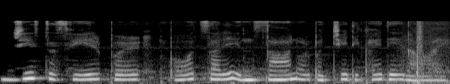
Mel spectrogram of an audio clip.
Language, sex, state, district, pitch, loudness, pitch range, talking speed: Hindi, female, Arunachal Pradesh, Papum Pare, 225 Hz, -19 LUFS, 215-235 Hz, 175 wpm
